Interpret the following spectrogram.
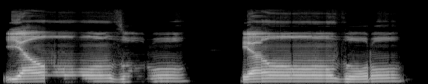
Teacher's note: Afala yang di sini juga dha huruf isti'la sehingga lebih ditebalkan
